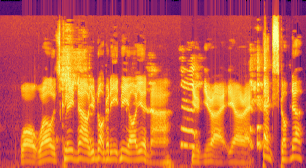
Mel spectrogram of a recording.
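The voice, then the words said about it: Put-on street urchin accent. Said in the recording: “I don't know why the accent. Oh, it's an urchin because it's a street urchin.”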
